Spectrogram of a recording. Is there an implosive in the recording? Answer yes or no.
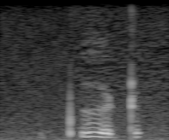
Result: no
